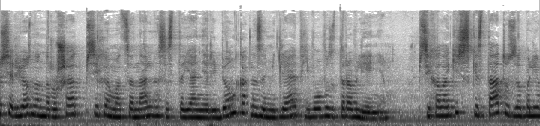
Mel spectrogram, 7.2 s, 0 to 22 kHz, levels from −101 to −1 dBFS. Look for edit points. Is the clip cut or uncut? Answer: cut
